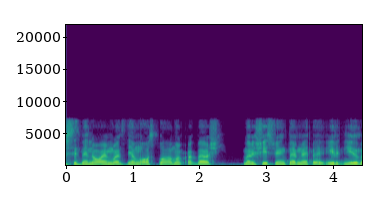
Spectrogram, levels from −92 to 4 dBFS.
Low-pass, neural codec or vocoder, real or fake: 7.2 kHz; autoencoder, 22.05 kHz, a latent of 192 numbers a frame, VITS, trained on many speakers; fake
